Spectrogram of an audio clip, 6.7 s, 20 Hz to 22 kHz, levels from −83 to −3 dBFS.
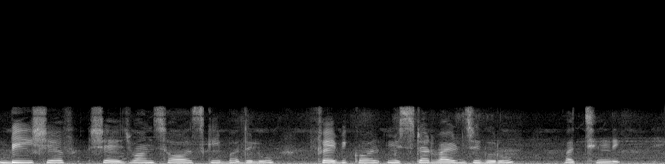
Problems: constant background noise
